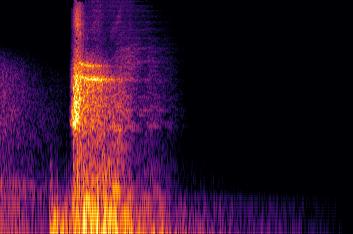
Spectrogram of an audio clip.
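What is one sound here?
A portal bursts shut with a loud whoosh that rumbles and fades.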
